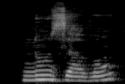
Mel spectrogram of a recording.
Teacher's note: a liaison between nous and avons, which makes the z sound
